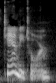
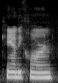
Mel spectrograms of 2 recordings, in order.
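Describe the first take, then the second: First: Each word begins with a t sound. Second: Each word begins with a k sound.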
